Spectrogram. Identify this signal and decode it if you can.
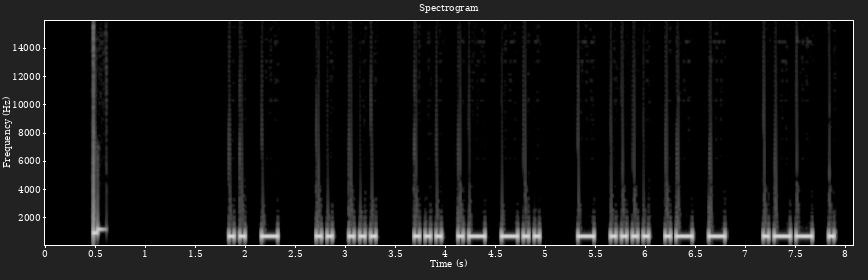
Morse code, heard as a keyed tone, about 22 wpm, 700 Hz. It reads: IT IS SAD THAT WE
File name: practice / 22wpm / Sentences with 4-Word Phrases - 22wpm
